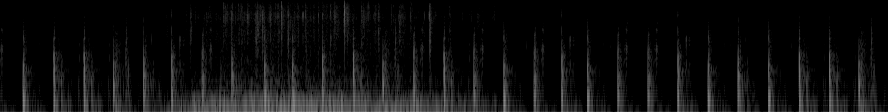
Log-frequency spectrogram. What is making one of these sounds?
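Blocks of stone crunch in quick, steady succession as they are dug through.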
